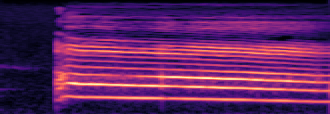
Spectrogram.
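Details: Demonstration of a clear voice tone produced by firm, tight vocal fold closure, in contrast to a breathy tone; not a disorder.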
